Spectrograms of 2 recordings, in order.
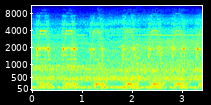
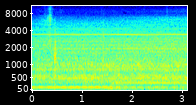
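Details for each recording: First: Creality Ender 5 Plus 3D printer on its stock board, auto-homing before a v2.2.1 silent board upgrade: harsh tonal motor whine with rhythmic buzzing pulses about twice a second; loud stepper motors from the stock drivers. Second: Creality Ender 5 Plus 3D printer after upgrading to the v2.2.1 silent mainboard, during bed leveling: soft steady low stepper hum as the bed moves with faint power-supply fan hiss, smooth and quiet, normal.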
